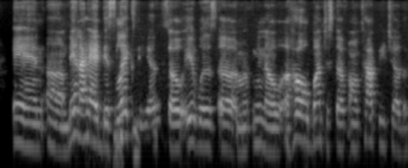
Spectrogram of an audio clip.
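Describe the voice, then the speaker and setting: Over noticeable background noise, a woman with a fairly low voice speaks at a moderate pace in an animated tone, with ordinary pitch variation and hardly any pauses. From US South. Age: 40s. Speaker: wellness content creator. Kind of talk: interview testimony.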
